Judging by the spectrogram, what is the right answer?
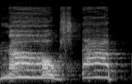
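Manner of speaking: high, frantic, panicked shout. Retelling seeing a little girl spun around, imitating own panicked shout. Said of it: "with a heart attack".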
